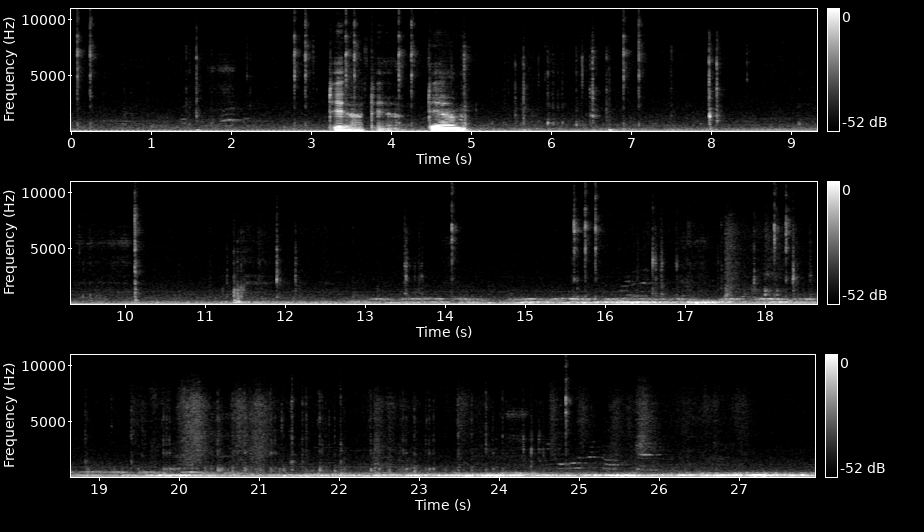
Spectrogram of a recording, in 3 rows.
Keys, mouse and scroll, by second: 0.3-1.9 right drag, 2.9-5.7 right drag, 5.3-6.9 middle drag, 6.9-8.7 right drag, 8.7-11.7 middle drag, 11.9 a, 13.5 c, 15.9-17.5 right drag, 16.7 g, 18.5 a, 19.3 middle click, 19.9-20.9 middle drag, 24.5 c, 24.7-25.7 middle drag.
